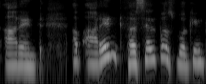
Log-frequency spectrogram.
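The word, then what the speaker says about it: Arendt: A link that aren't, so this is pronounced as aren't, right? D is silent, so you just simply pronounce it as aren't.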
